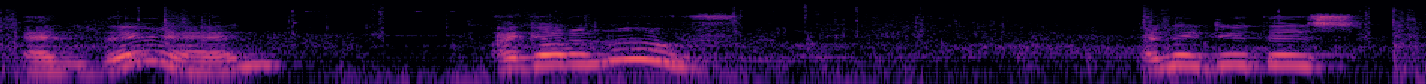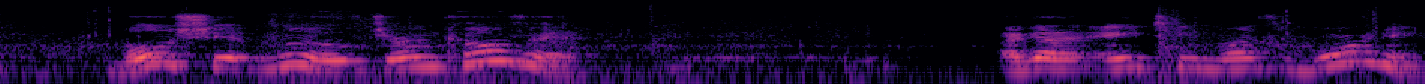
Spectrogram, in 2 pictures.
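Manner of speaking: agitated, worked-up voice. Speaker recounting a run of hard events, getting worked up. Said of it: "you can tell I'm getting worked up".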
